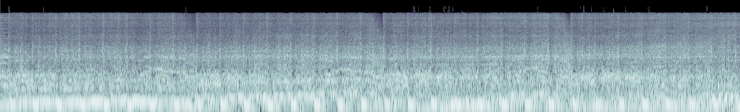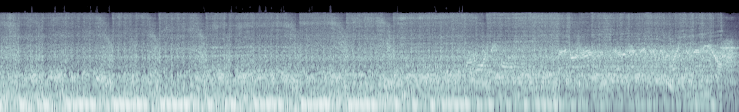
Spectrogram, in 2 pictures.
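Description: Electronic dance music mixed live on Pioneer CDJ decks and a DJ mixer, with a strong, steady bass line; a brighter layer builds up near the end.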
